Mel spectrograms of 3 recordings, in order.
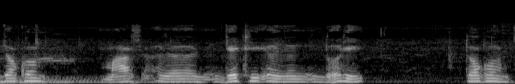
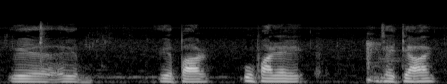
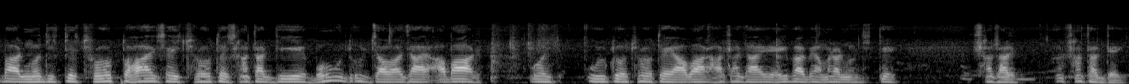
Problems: constant background noise, continuous background conversations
